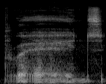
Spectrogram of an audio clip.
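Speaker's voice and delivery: low, hushed zombie groan; a lightly voiced zombie moaning for brains; zombie grunt. Zombies lurching past grunt low. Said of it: "Grunts of".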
